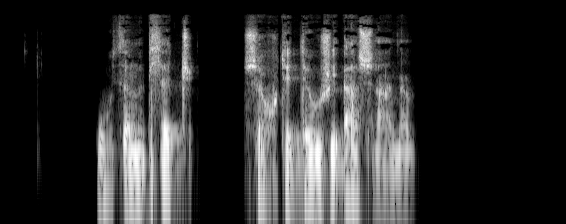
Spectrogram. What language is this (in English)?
Kabardian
